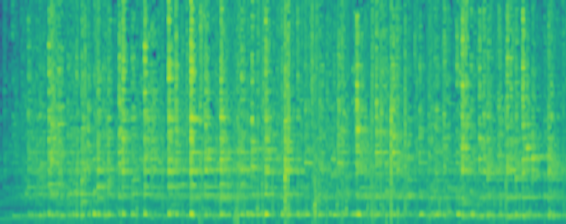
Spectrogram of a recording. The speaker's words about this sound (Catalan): A l'hivern els acosten a les planes o a les valls i a l'estiu els pugen als cims de les muntanyes. És un moviment mil·lenari que ressona encara avui amb les esquelles que viatgen pels camins ramaders.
